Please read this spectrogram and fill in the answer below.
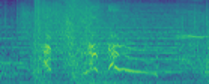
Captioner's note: barking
